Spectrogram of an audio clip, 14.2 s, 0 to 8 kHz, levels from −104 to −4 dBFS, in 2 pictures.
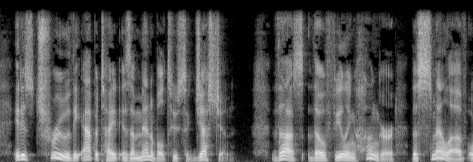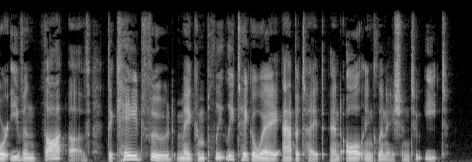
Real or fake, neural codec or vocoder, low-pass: real; none; 7.2 kHz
